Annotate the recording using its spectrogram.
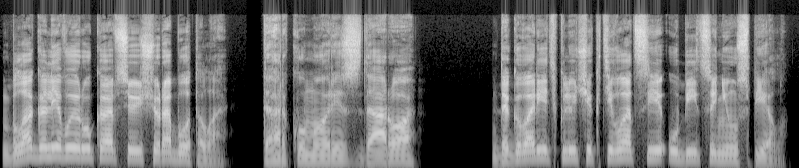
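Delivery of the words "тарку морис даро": low, hissed spell words. A narrator's reading. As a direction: hiss it out, pinned and hurting. Assassin hisses spell, wounded. (низкое шипение заклинания)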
